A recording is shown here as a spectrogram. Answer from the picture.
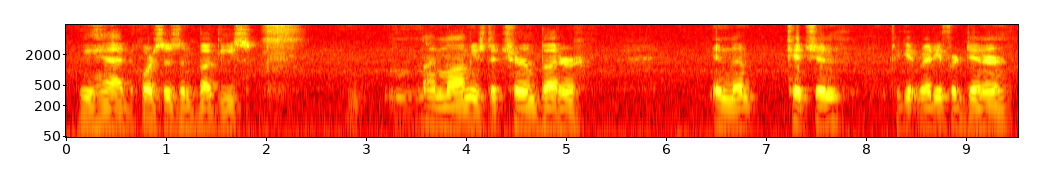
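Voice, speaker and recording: There is noticeable background noise as a man speaks at a very slow pace in a fairly low pitch. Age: 60s. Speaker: podcast host. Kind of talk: solo monologue rant. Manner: sarcastic, rambling conversational.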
